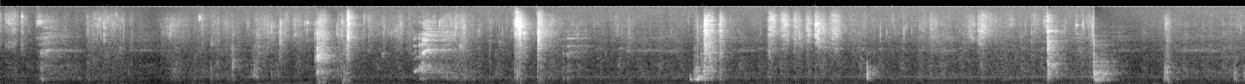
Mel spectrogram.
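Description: A caribou carcass being butchered and skinned by hand: irregular scrapes, rustles and sharp knocks, the loudest a few seconds apart.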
